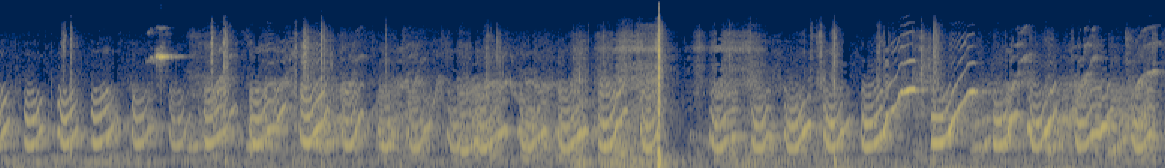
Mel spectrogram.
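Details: A guinea pig gives rapid, repeated squeaky chirps, sliding up and down, while sniffing an interesting smell. The owner has heard this only from males sniffing female scents, which prompts reactions from other males.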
